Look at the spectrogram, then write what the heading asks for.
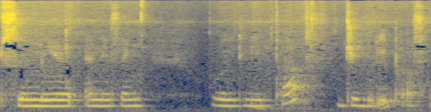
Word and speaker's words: Jigglypuff: Wigglypuff, Jigglypuff, not Wigglypuff, let's see.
